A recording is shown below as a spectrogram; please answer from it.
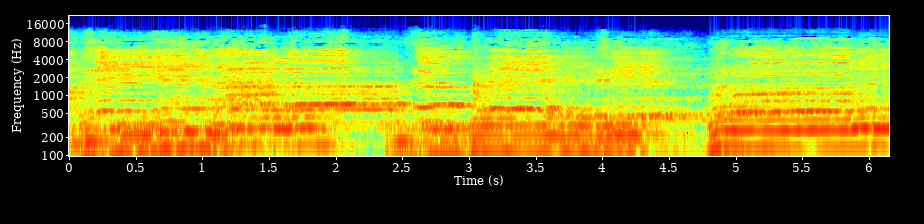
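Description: A choir singing, several voices holding long notes together, with a short break between phrases about three quarters of the way through.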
